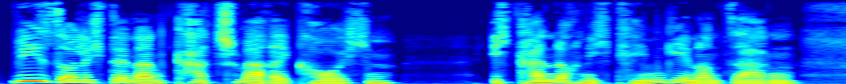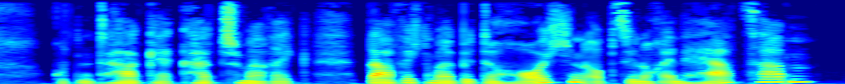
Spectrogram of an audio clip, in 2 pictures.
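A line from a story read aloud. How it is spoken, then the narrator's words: Plain. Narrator (German): fragte ich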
